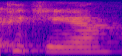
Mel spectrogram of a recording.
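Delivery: "pecan" said PEE-can, with a long ee and a flat a as in can; pee-can pronunciation. Shown as a demonstration. Asking the co-host which way she says it, pee-can pronunciation. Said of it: "I would put the emphasis".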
